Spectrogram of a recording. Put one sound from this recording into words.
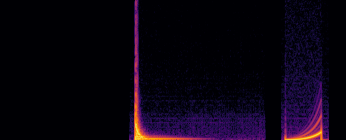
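A deep electronic thump sounds.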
